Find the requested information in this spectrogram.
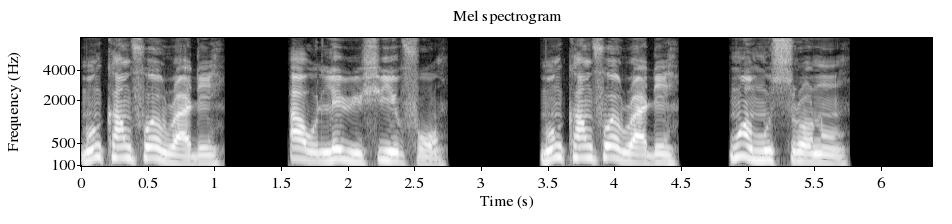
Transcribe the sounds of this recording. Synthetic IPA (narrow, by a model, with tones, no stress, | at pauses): mʊ̃˦ŋ̩˦kʰã˦m˦fʊ˦æ˨wu˨a˨dɪ˦ | a˦wʊ˨le˦ɥi˨fi˦e˨fʊ˨ɔ˨ | mʊ̃˦ŋ̩˦kʰã˦m˦fʊ˦æ˨wu˨ɾa˨dɪ˦ | mũ˦a˨mũ˦sʊ˦ɾɔ˦nʊ̃˦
